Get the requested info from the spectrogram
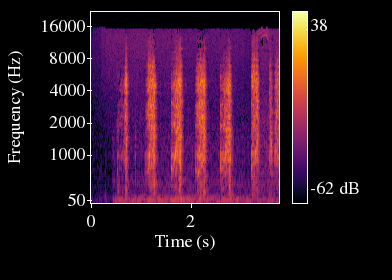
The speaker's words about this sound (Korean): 가위 갈 줄 알아야 돼요. 가위를 갈 줄 알아야 연장을 쓸 수가 있어.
